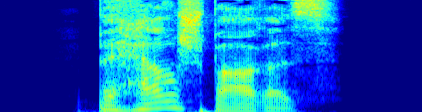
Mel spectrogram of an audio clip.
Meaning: strong/mixed nominative/accusative neuter singular of beherrschbar
- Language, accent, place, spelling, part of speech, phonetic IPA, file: German, Germany, Berlin, beherrschbares, adjective, [bəˈhɛʁʃbaːʁəs], De-beherrschbares.ogg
